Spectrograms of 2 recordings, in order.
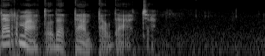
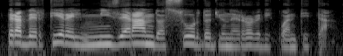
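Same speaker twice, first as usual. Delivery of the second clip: plain reading voice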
